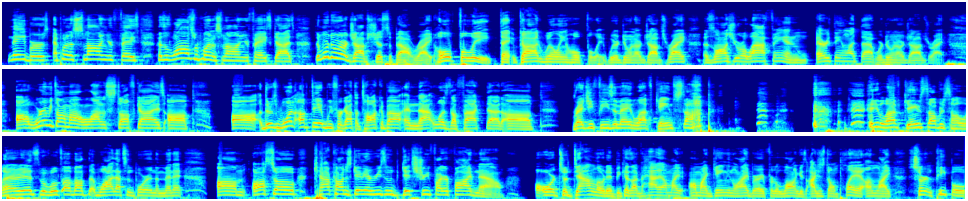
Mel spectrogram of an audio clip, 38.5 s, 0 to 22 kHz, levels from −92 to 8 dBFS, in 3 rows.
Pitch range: 150-215 Hz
